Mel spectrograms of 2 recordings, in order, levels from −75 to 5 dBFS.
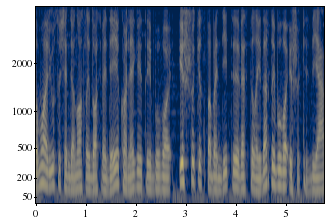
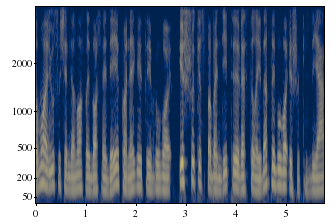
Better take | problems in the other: first | noise reduction (neural mask model DeepFilterNet 3)

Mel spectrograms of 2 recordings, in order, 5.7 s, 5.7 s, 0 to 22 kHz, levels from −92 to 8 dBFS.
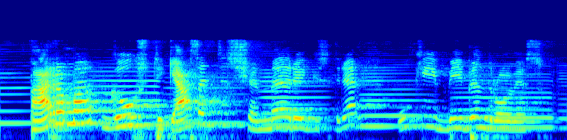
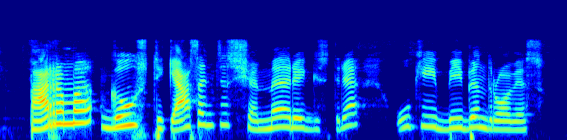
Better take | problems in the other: second | background sound (Bowed string instrument); 17 dB below the speech // room echo; dies away in 0.8 s

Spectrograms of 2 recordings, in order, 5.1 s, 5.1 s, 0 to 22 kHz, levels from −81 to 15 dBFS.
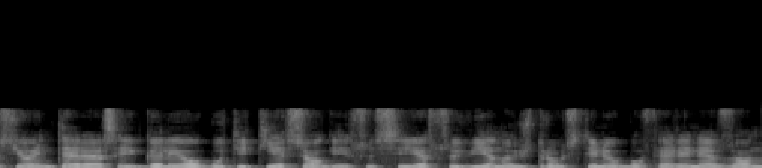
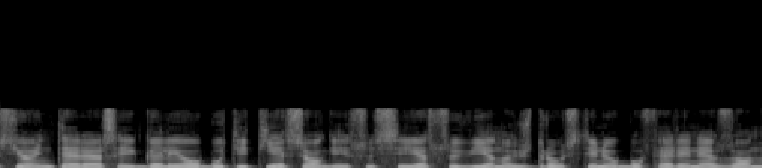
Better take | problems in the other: second | room echo; dies away in 0.2 s

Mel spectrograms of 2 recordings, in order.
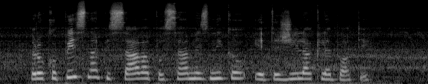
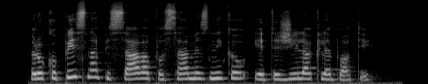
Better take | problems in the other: second | background sound (Tools); 18 dB below the speech

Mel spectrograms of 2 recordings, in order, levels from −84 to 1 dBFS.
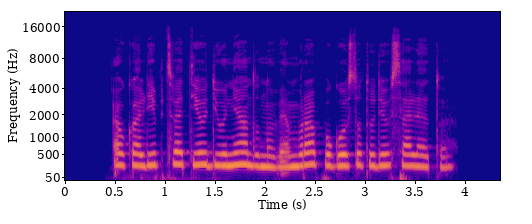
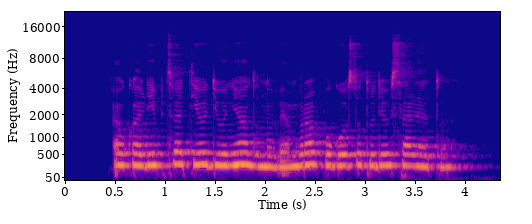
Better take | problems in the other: first | room echo; dies away in 0.7 s

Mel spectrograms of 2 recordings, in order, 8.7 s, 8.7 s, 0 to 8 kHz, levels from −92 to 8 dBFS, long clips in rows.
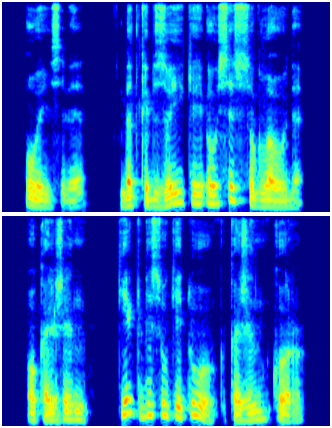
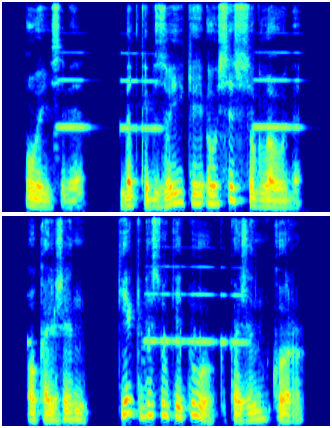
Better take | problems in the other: first | noise reduction (neural mask model RNNoise)

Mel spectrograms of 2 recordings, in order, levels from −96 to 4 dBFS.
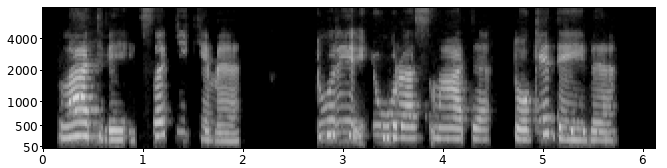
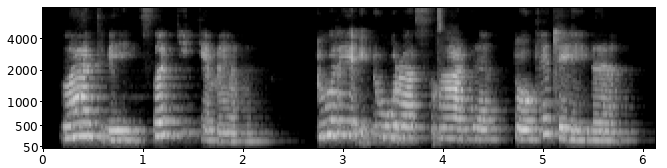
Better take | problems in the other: first | noise reduction (neural mask model DeepFilterNet 3)

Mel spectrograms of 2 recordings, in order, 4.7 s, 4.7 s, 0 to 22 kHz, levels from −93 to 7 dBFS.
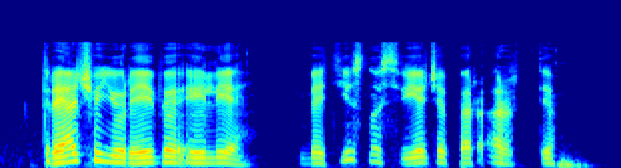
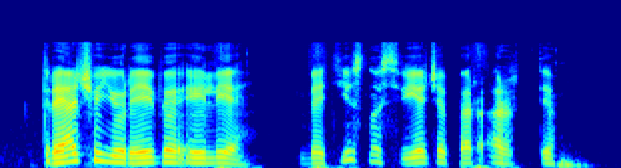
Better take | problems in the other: first | background sound (Whoosh, swoosh, swish); 17 dB below the speech

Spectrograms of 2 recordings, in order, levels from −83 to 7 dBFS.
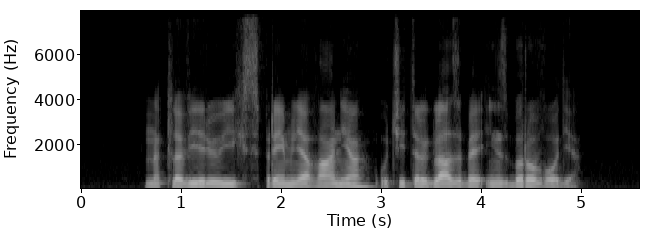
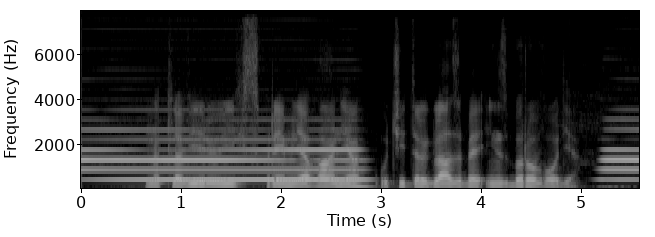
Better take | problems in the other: first | background sound (Wind instrument, woodwind instrument); 3 dB above the speech

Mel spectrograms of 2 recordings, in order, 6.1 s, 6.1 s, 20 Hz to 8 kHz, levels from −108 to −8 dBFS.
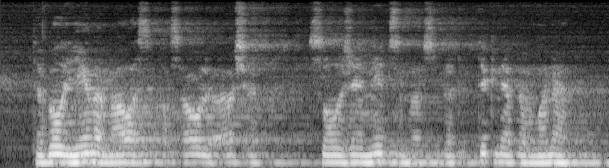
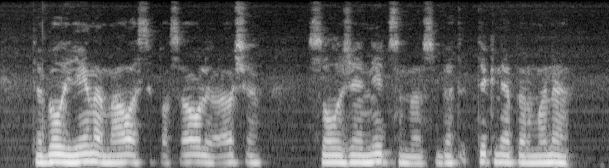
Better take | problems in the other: second | room echo; dies away in 1.9 s

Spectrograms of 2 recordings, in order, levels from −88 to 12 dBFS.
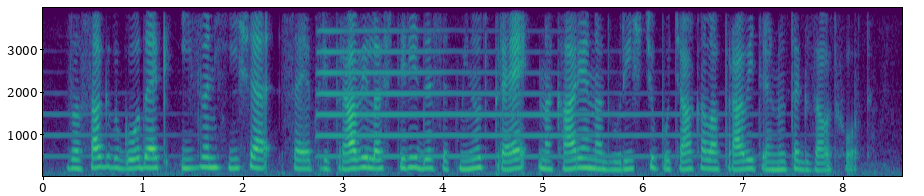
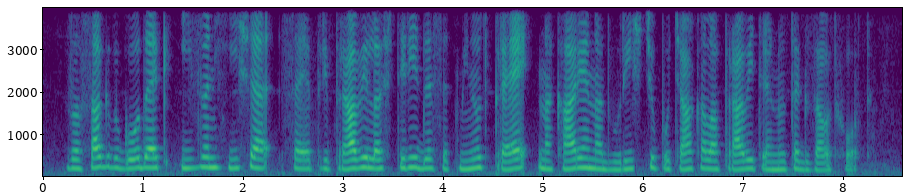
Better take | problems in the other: second | background sound (Trumpet); 14 dB below the speech

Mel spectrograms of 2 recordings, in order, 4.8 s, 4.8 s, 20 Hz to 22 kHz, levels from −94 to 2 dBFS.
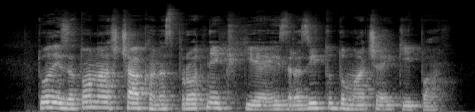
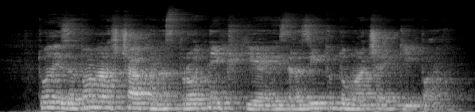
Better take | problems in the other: first | room echo; dies away in 0.7 s

